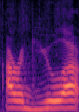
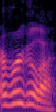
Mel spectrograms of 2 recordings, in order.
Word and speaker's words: arugula: in the states that's i think it's called aragulla or aguila or something i can't pronounce it you'll have to tell me how to say it oh that's it arugula that's it good i love rocket all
